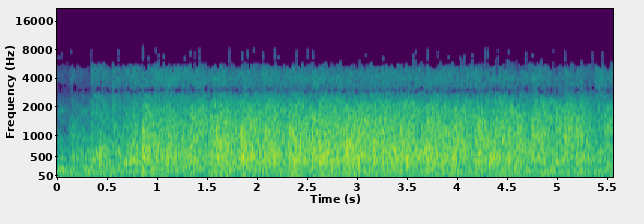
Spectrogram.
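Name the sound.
audience applause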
